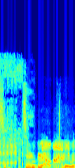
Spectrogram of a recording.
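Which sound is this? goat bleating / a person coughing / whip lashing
goat bleating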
